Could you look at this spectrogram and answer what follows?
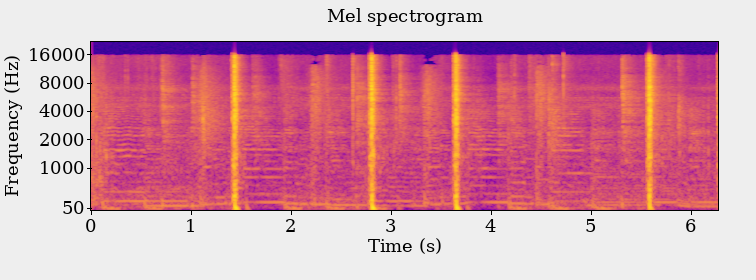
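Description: Paintball marker firing: five sharp pops at uneven intervals, over background music with held low notes.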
